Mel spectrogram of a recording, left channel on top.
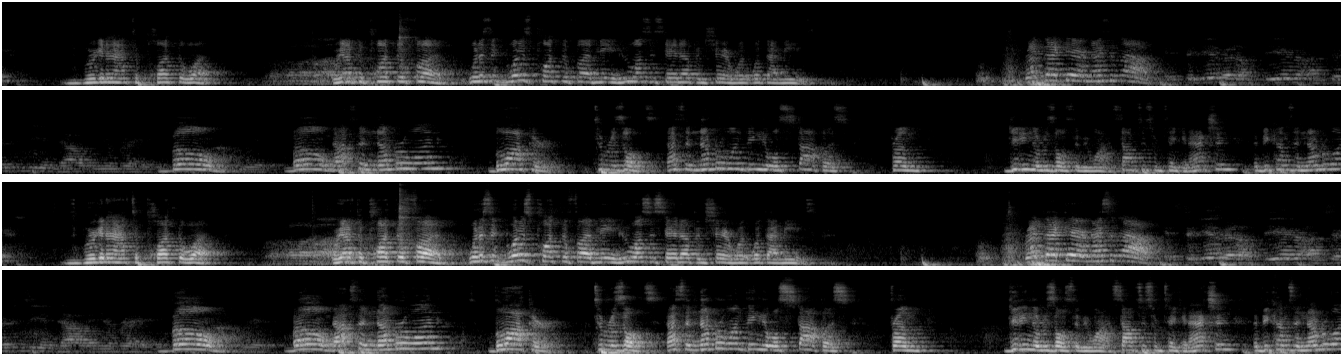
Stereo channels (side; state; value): left; quieter; 5.8 dB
